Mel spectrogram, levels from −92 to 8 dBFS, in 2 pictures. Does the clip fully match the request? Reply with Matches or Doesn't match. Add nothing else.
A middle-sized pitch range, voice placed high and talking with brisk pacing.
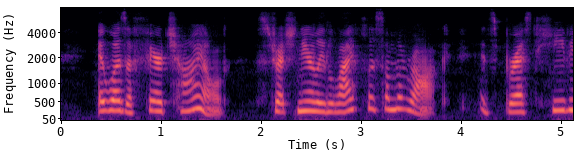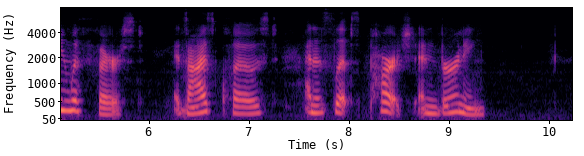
Doesn't match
